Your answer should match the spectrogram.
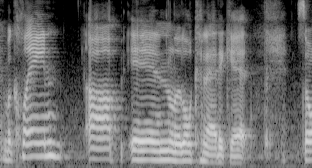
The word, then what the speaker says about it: McLean: have a mlan address and FYI it is pronounced mlan like John mlan on the Die Hard movies is not mlan like it is spelled I guess I don't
